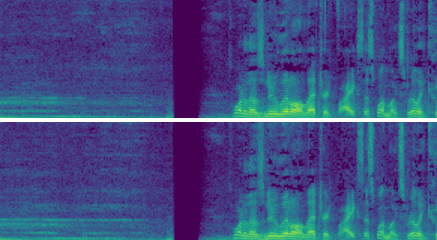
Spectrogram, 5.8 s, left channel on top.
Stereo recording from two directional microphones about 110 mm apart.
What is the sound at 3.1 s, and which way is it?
Speech, 15° right (ahead or behind).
